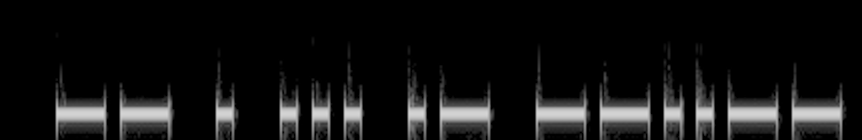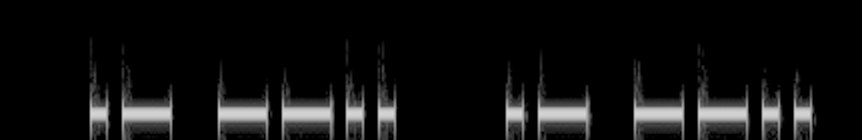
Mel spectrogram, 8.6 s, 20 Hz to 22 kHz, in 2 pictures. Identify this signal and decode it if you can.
Morse code, heard as a keyed tone, about 15 wpm, 700 Hz. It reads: MESA, AZ AZ
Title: Practice QSO - Exchange 1 - Beginning - 15wpm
